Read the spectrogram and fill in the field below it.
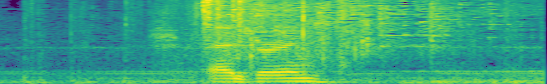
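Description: Glass shatters loudly close by.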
